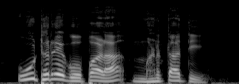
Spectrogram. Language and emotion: Marathi, neutral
